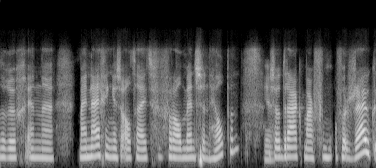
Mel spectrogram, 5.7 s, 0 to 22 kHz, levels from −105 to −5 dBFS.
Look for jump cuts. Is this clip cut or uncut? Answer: uncut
